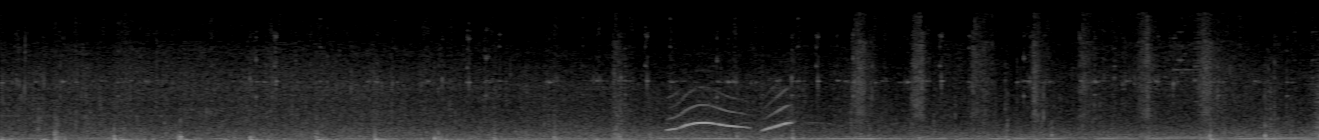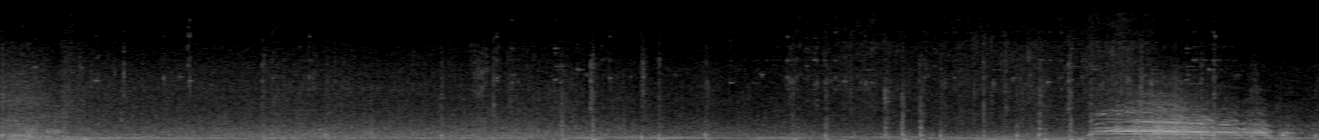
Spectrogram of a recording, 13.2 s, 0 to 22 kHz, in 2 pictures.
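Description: Roach, the horse in The Witcher 3, clip-clops along at a slow walk with a couple of sharp whinnies, set against faint rain.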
